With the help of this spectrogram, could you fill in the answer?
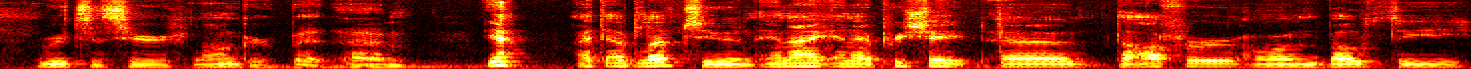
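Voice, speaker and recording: A man speaks at a fairly slow pace in a normal speaking voice, at a medium pitch. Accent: American. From Texas. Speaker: online broadcast host. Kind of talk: interview.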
